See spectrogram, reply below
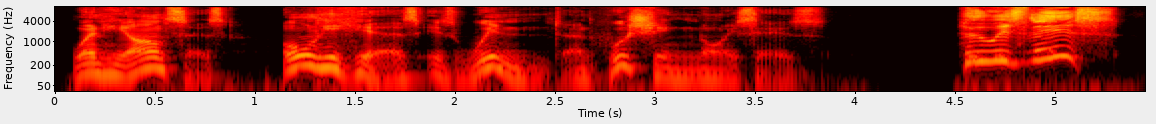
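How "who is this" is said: very high loud call; yelling into phone. Acted. Grover yelling into a windy phone. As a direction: shout over wind. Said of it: "Grover yells into the phone".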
